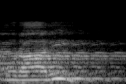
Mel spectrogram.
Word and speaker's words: मुरारे: इसलिए शुद्ध मंत्र लिखा है उसे उच्चारण करें, श्री कृष्ण गोविंद हरे मुरारे। मुरारी नहीं बोलना, मुरारे।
